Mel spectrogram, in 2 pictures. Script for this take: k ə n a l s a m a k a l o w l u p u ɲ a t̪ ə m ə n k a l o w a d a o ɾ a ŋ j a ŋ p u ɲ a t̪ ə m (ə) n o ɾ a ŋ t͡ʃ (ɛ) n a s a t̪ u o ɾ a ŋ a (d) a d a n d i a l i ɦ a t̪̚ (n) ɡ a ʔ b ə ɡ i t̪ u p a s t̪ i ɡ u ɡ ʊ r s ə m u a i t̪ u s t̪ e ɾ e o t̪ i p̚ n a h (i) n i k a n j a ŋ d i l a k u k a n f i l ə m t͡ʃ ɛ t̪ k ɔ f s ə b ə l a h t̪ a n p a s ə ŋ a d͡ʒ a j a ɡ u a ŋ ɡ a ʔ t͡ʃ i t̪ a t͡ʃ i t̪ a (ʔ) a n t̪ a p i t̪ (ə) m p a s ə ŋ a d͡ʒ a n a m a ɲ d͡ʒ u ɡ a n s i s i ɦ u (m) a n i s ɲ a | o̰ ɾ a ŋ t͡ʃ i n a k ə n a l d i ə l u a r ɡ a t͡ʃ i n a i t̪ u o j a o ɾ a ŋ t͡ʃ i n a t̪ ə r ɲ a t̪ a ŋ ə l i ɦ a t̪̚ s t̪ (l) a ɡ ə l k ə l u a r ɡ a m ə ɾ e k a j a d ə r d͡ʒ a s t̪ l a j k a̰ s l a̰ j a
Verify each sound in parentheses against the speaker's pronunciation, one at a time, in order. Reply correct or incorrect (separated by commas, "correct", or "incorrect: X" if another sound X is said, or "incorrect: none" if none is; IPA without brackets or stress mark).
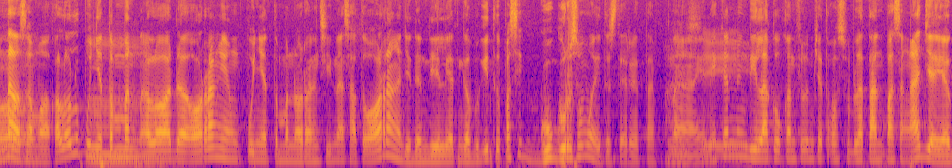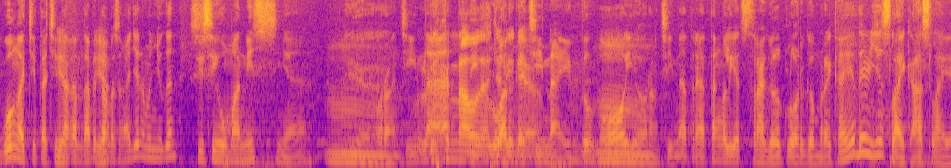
correct, incorrect: i, incorrect: d͡ʒ, incorrect: ŋ, correct, incorrect: k, incorrect: a, correct, incorrect: ɾ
